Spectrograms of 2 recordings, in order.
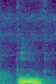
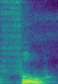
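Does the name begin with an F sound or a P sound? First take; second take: P; F. First: The name begins with a P sound. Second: The name begins with an F sound. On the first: "com o P ou o H aqui mundo seria só Pu" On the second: "pronunciar esse P H como um F seria Fu"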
